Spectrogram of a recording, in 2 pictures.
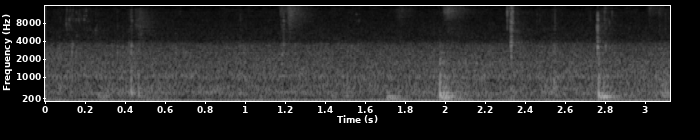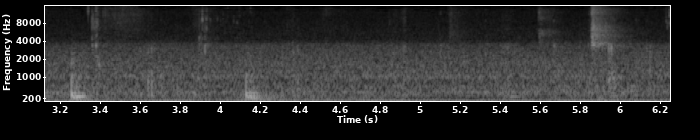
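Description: Eating sounds: chewing a mouthful of rice and fried catfish, and fingers pressing and mixing rice on a plate, heard as soft wet squishes and small clicks. A steady low hum runs underneath.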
